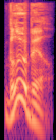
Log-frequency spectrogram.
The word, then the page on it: bluebill: British English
